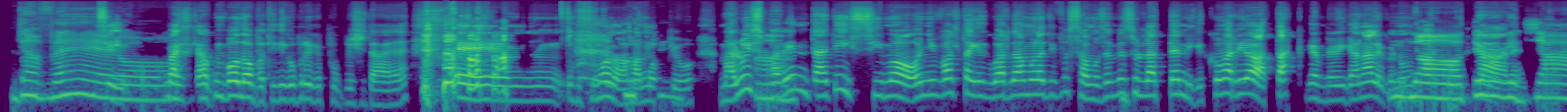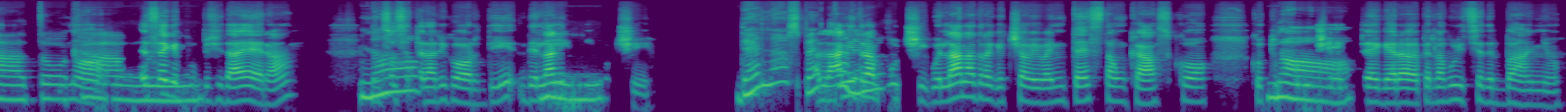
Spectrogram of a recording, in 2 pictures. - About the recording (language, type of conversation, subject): Italian, unstructured, Ti dà fastidio quando la pubblicità rovina un film?
- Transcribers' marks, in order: "po'" said as "bò"; laugh; "perchè" said as "pecchè"; "guardavamo" said as "guardaamo"; "stavamo" said as "staamo"; "anatra" said as "anitra"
